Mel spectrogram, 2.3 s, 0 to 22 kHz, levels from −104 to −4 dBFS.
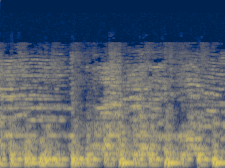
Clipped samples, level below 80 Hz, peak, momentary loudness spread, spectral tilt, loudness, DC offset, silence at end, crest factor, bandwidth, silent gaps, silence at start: under 0.1%; -52 dBFS; -12 dBFS; 2 LU; -7.5 dB/octave; -26 LUFS; under 0.1%; 0 s; 14 dB; 7.8 kHz; none; 0 s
